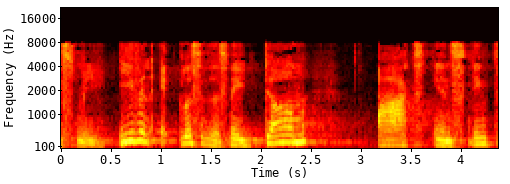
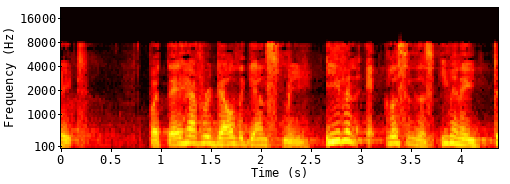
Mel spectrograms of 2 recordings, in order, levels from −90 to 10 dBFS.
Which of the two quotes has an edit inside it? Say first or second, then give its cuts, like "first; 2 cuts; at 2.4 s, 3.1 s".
first; 1 cut; at 1.7 s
